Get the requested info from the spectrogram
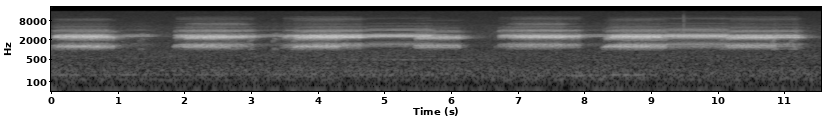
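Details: Backyard frogs in Northern Virginia on a summer night produce a run of harsh, buzzing trills, some back to back and slightly overlapping, with short breaks between bursts.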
